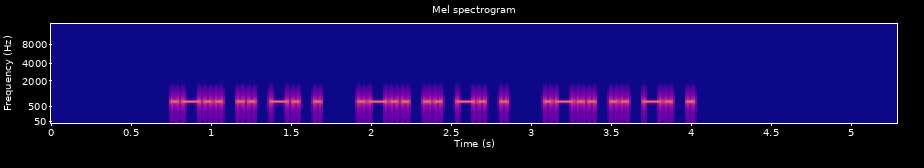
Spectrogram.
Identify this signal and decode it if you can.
Morse code, heard as a keyed tone, about 34 wpm, 700 Hz. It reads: LINE LINE LINE
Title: Top 500 Words Repeated 35wpm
